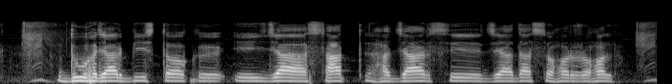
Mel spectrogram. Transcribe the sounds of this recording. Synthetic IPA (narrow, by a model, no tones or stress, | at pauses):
d̪uɦəd͡ʒaːɾbiːst̪əked͡ʒasaːt̪ɦəd͡ʒaːɾsed͡ʒjad̪asəɦəɾɾəɦəl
